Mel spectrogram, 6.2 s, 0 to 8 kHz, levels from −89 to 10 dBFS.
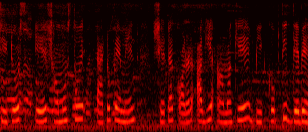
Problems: continuous background conversations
